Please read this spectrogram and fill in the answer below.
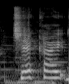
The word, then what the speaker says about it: Xhekaj: Arbor Chekai, do Montreal Canadiens, fez a sua estreia na liga. O sobrenome dele se soletra X-H-E-K-A-J mas o X não é pronunciado.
